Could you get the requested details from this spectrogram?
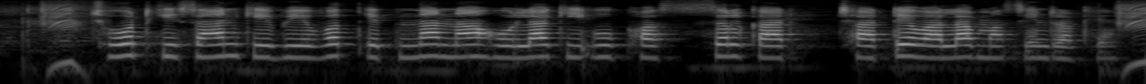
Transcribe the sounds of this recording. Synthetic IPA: t͡ʃʰoːʈkɪsaːnkebeːʋət̪ʰɪt̪nanaɦoːlakiʔupʰəs | əlka | t͡ʃʰaːʈeʋaːlaməsiːnɾəkʰẽː

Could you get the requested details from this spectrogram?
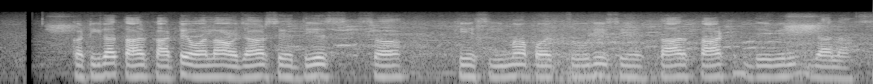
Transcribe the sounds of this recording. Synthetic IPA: kəʈiːlat̪aːɾkaːʈeʋaːlaɔd͡ʒaːɾsed̪eːsəkesiːmapɐɾt͡ʃoːɾiset̪aːɾkaːʈʰd̪eːʋɪld͡ʒaːlaː

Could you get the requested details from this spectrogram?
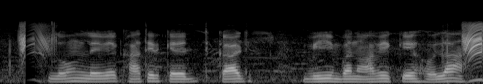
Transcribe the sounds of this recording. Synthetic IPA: loːnleːʋekʰaːt̪ɪɾkeɾeʈkaːɾɖ | bʱibənaːʋekeɦoːla

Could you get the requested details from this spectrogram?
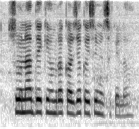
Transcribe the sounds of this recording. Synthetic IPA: sonad̪ekeɦəmɾakəɾd͡ʒakəisemɪlsəkela

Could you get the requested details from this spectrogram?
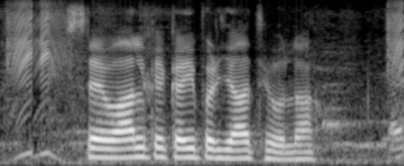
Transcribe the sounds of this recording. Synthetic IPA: sɛːʋaːlkekɐipɐɾjaːt̪ʰeoːlaː

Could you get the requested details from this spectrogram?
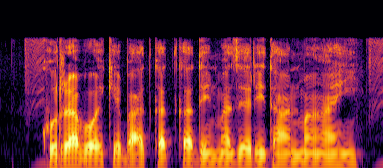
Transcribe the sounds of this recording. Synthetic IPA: kʰʊɾːaboːjkebaːd̪kɐt̪kad̪ɪnmãd͡ʒəɾid̪ʱaːnmãaːɦĩ

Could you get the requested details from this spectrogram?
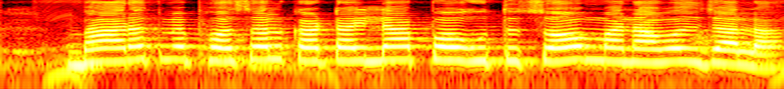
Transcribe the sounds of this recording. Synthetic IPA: bʱaɾət̪mepʰəsəlkəʈəɪlapəɾut̪sɔmənawəld͡ʒala

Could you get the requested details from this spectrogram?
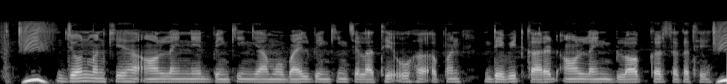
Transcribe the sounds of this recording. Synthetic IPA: d͡ʒoːnmə̃nkʰeɦəʔɔːnlaːɪnːeːʈ̚bɛ̃ːŋkɪ̃ŋɡjamoːbaːɪlbẽːŋkɪ̃ŋɡt͡ʃɐlaːt̪ʰḛʔo̰ːɦəʔɐ̰pən | ɖeːbɪʈkaːɾəʈɔːnlaːɪnblɔːɡ̚kɐɾsɐkət̪ʰeː

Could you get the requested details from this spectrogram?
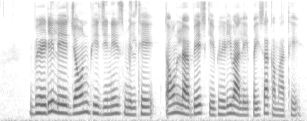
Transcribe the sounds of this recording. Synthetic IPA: bʱeːɽiled͡ʒɔːnbʱid͡ʒɪneːsmɪlt̪ʰet̪aʊnlɐbeːd͡ʒkebʱeːɽiʋaːlepɐɪsakɐmaːt̪ʰeː

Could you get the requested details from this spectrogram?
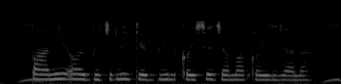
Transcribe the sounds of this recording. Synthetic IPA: paːniɔːɾbɪd͡ʒlikebiːlkəɪsed͡ʒəmakəɪld͡ʒaːlaː

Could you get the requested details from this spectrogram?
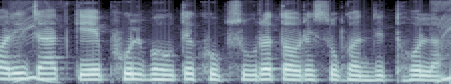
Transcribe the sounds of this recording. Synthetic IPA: ɐɾid͡ʒaːt̪kepʰʊlbɐɦʊt̪ekʰuːbsuːɾət̪ɔːɾisuɡə̃nd̪ʱɪt̪ɦoːlaː

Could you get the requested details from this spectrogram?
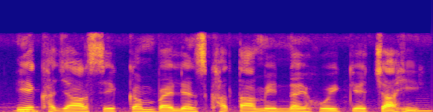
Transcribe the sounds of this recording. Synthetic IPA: eːkhəzaːɾsekɐmbɛːlə̃nskʰaːt̪amẽnəhoːiket͡ʃaːɦiː

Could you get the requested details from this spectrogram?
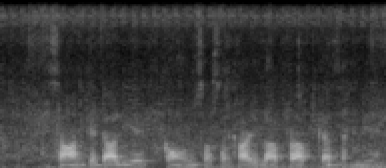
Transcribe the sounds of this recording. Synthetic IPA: ɪsaːnkeɖaːliekɔːmsasəɾkaːɾilaːpɾaːp̚t̪kɐɾsəkd̪iɦɛː

